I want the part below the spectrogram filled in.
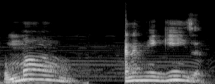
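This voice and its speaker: A man's voice: sits high, animated, fairly quick, soft background music. A man with an Egyptian accent acting as an increasingly exasperated apartment seeker in a comedy sketch. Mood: puzzled. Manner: exasperated, indignant client.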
